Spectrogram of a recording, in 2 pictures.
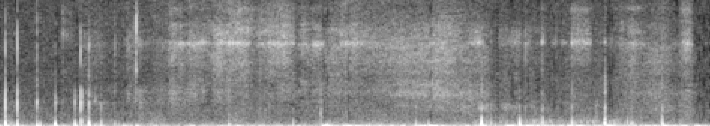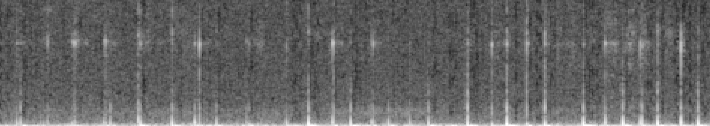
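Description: Long nails tap the faces of a hand-sized, solid light wooden die with dark pips held in the hands. Quick, dry, short clicks and taps come in an irregular stream over a low, soft rumble, with a faint bright hiss in the first half.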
